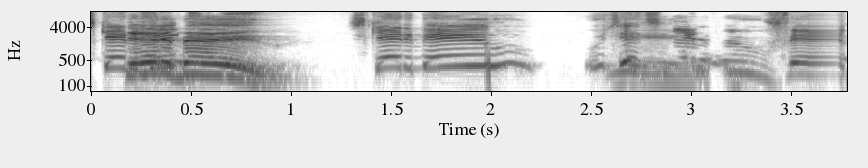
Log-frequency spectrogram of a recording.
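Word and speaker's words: Skattebo: It's Scatabo.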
